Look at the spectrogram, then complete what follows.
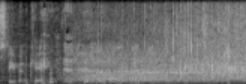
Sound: laughter and applause

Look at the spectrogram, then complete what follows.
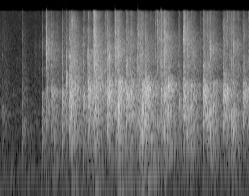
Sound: applause

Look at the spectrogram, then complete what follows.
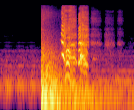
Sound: startled scream

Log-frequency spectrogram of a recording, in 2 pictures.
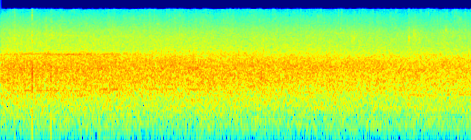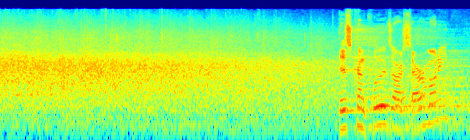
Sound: cheers and applause

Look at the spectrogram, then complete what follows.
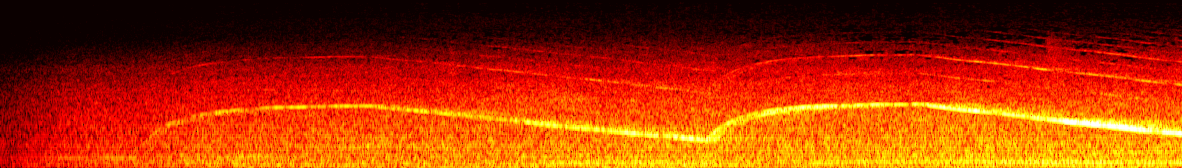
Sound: warning Siren Sound Blaring

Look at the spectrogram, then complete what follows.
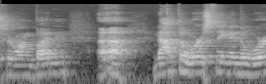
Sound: ugh

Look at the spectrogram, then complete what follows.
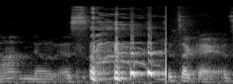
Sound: laughter

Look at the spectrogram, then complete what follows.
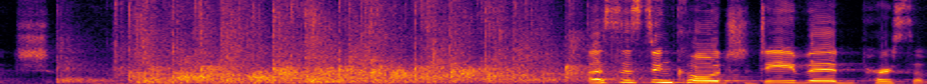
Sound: audience clapping

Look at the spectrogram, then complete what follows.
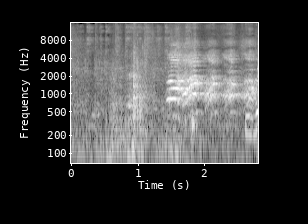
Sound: but the lady in the kitchen starts laughing

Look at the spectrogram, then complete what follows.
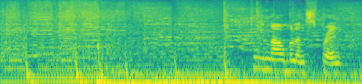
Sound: logos boom

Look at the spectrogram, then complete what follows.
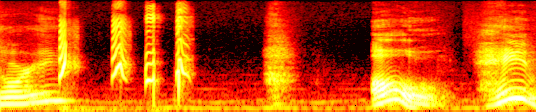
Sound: squeaks squeaks

